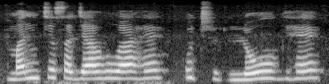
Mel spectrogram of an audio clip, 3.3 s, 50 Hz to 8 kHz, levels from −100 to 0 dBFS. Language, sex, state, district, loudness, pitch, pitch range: Hindi, female, Chhattisgarh, Bilaspur, -15 LUFS, 245 Hz, 235-260 Hz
